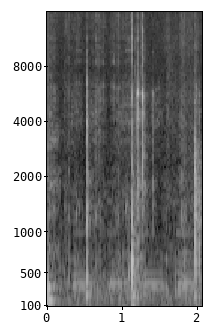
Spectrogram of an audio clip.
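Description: Plastic Play-Doh toy hammer tapping down on the dough, a few sharp plastic clicks and knocks, over faint background music.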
